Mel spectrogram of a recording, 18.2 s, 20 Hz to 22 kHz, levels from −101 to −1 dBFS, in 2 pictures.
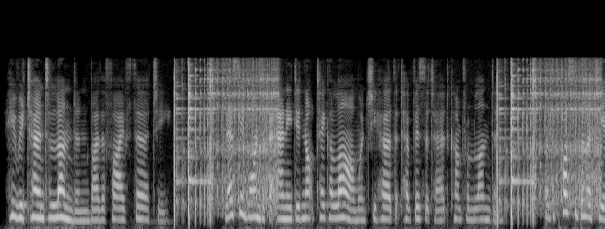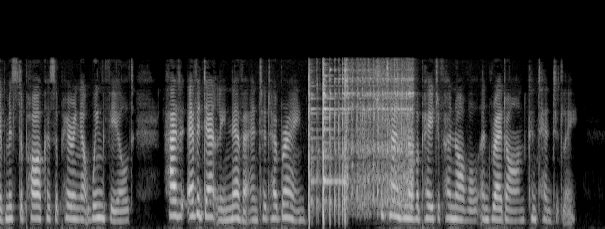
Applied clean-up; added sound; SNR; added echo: none; Coin (dropping); 1 dB; none.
